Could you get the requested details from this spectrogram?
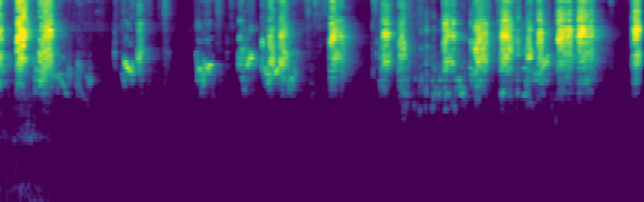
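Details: Chirping budgerigars with scratchy, squawking chatter in short bursts about every half second, high raspy notes alternating with brief pauses; a low thud opens the passage over a quiet background hum.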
